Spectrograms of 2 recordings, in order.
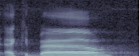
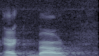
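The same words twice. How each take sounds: First: The vowel after the b is drawn out long. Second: The vowel after the b is short. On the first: The speaker calls it wrong. "with the extension on the bat" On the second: The speaker calls it right. "instead of saying Akbar"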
